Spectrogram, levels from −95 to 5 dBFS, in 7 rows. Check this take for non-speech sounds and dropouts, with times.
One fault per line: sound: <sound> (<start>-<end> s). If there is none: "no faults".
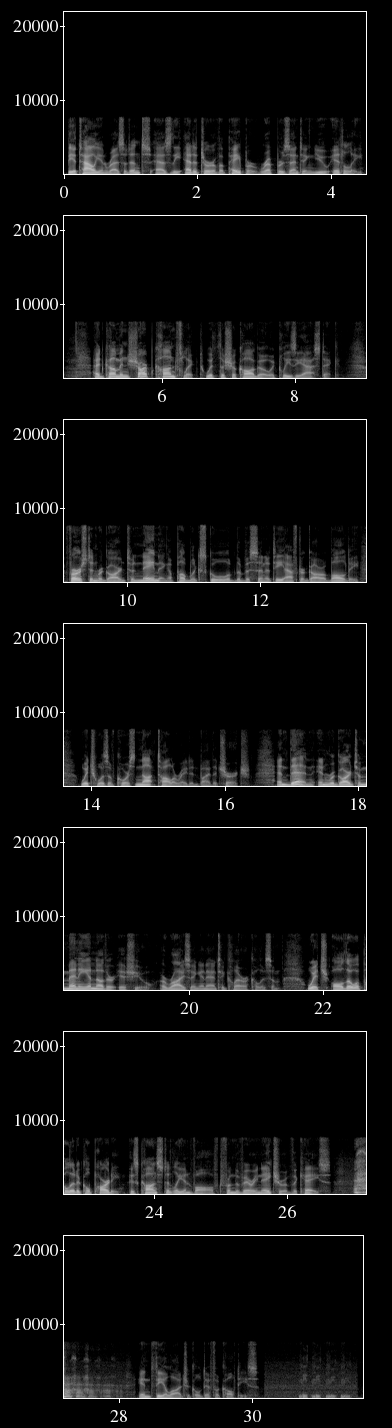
sound: laugh (27.0-28.1 s)
sound: laugh (30.7-31.5 s)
